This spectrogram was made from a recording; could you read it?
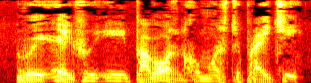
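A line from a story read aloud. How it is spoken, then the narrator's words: Grumbling dwarf. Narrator (Russian): проворчал гном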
